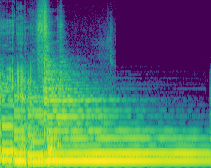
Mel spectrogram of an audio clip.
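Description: Electric guitar playing a fast run of single picked notes, a bluesy, chromatic lick, that lands about a second in on one low note held and left to ring, slowly fading.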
